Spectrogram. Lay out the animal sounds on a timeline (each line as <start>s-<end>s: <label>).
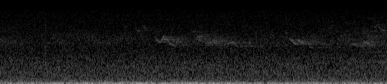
0.0s-3.9s: Red-eyed Vireo (Vireo olivaceus)
1.5s-3.8s: American Robin (Turdus migratorius)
